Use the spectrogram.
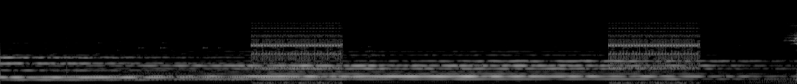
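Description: A phone ringtone rings twice in bright electronic bursts, each lasting about a second, over a steady background drone.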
